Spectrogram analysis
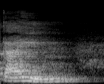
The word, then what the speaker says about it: Caín: La palabra Caín es, diga conmigo, Caín, así como suena, Caín, K-A-Y-I-N, así se pronuncia, Caín.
